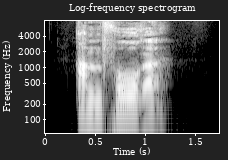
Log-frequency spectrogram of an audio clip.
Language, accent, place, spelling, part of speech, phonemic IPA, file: German, Germany, Berlin, Amphore, noun, /amˈfoːʁə/, De-Amphore.ogg
- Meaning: amphora (a two handled jar with a narrow neck)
